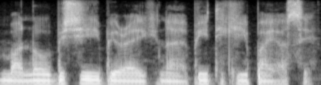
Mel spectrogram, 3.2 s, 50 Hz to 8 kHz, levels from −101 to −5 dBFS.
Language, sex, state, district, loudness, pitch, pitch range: Nagamese, male, Nagaland, Kohima, -15 LUFS, 80 Hz, 75-85 Hz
